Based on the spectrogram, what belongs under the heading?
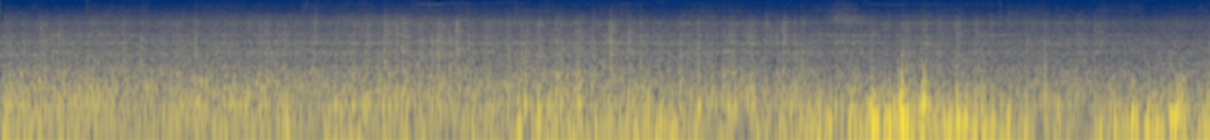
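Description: A train running on the tracks at Tokyo Station, its wheels clattering steadily over the rail joints, a little louder about three quarters of the way through.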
